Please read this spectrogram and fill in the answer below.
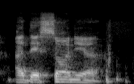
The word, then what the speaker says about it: Adesanya: Anyway, people, we got a fucking awesome fight this weekend between Robert Whitaker and Israel Adesanya.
